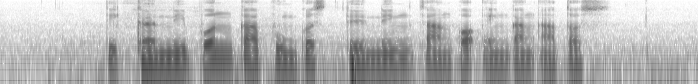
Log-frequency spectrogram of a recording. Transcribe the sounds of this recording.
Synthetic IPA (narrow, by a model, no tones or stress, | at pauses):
t̪iɡ̥ä̤nipʊnkab̥ṳŋkʊsd̪̥e̤nɪŋt͡ʃaŋkɔʔeŋkaŋʔa̰t̪ɔs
